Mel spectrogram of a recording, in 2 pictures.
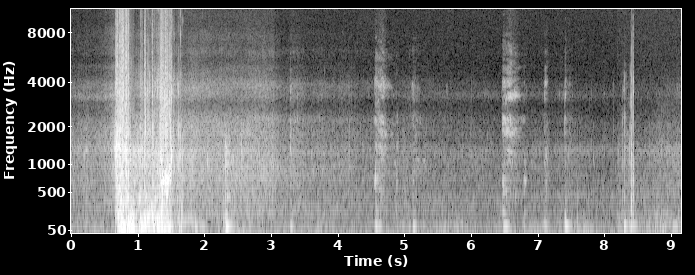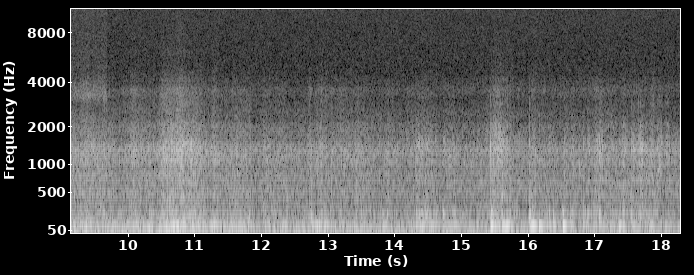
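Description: Strong wind buffeting an action camera's microphone at the water's edge. About a second in there is a loud double rush, then scattered sharp knocks and clicks.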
